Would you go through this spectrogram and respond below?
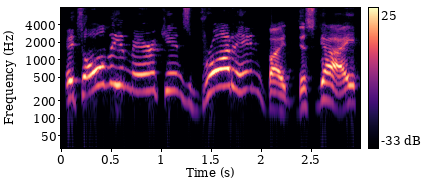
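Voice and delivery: high, loud indignant tirade; mock yelling. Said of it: "he starts yelling at the cops".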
